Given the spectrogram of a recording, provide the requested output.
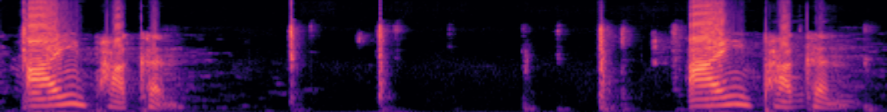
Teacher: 它是可分动词，重音在前面。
